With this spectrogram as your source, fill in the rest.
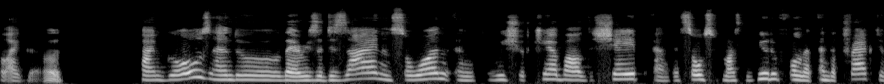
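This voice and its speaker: A woman speaks in a Russian accent at a moderate pace. Her pitch is fairly high with ordinary variation, and the sound is dry and close with no echo. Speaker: university international cooperation specialist. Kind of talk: podcast interview. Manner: halting.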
